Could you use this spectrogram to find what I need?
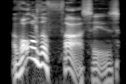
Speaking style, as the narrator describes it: grumbled Lord Attenbury irritably

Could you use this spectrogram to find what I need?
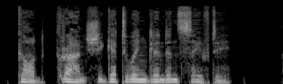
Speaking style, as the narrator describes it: I whispered

